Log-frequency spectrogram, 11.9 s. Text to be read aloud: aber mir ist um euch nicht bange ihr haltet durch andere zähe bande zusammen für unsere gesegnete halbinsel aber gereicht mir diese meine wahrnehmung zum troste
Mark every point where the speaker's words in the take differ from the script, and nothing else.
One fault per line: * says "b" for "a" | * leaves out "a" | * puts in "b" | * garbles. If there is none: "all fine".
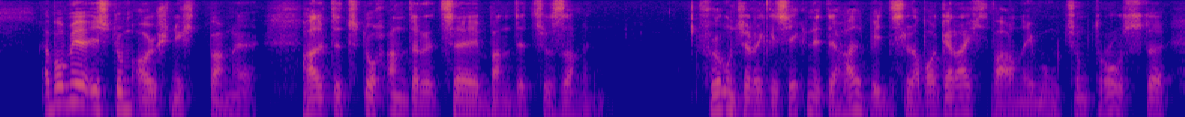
* leaves out "ihr"
* leaves out "mir diese meine"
